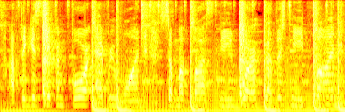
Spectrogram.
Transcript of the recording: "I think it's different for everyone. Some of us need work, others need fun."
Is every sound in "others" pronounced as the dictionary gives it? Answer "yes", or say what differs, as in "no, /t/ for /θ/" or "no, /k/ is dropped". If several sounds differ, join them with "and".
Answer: yes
